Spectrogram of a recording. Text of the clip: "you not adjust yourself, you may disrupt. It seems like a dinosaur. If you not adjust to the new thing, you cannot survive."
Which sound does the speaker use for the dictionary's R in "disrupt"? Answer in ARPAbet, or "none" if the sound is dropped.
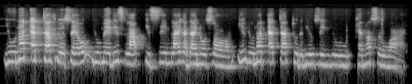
L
